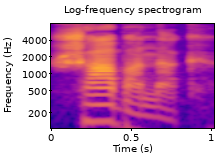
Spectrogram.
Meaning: hoax, prank, shenanigans
- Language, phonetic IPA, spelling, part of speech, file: German, [ˈʃaːbɐnak], Schabernack, noun, De-Schabernack.ogg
